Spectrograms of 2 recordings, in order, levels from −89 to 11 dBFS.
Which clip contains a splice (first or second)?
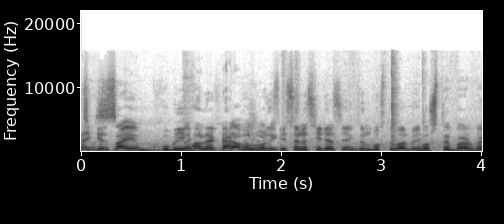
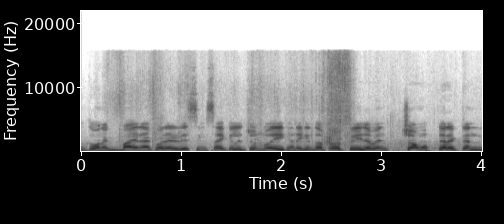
first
